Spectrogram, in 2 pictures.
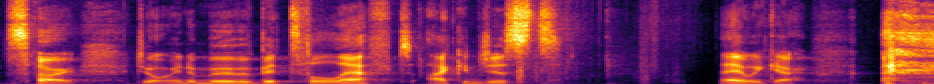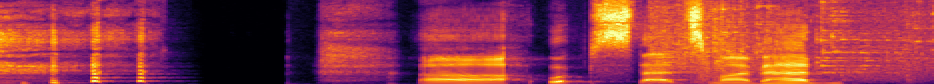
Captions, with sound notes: Sorry do you want me to move a bit to the left? I can just... there we go. *laughs* Ah. whoops. That's my bad.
